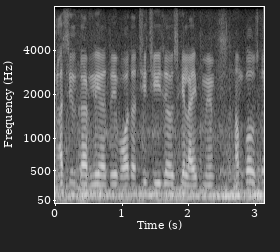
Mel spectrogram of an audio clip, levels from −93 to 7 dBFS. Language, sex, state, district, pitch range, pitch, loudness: Hindi, male, Chhattisgarh, Raipur, 125-150 Hz, 140 Hz, -17 LUFS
